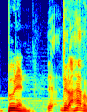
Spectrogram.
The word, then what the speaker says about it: Boudin: See, in American, you pronounce all the letters like it's not Boudin, it's Boudin.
